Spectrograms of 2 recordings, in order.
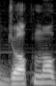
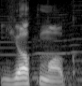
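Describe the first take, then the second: First: The name begins with a J sound. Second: The name begins with a Y sound. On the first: The speaker calls it wrong. "वैसे जोकमोक लिखते हैं" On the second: The speaker calls it right. "जे को ये य कह के प्रोनाउंस करते हैं"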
